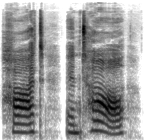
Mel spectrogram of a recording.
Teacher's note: in many parts of the United States the A and A are pronounced the same for example many Americans pronounce hot and Tall with the same · many Americans pronounce hot and tall with the same vowel sound. The o sound.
